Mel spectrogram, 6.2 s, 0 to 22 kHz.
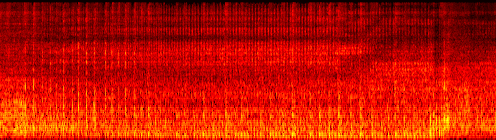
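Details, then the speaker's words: Yamaha BWS 100 two-stroke with Malossi 125cc kit, after rejetting for rich running: buzzy, crisp note revving cleanly with no gurgle or stumble; carburation now healthy, normal idle and revving. "Okay, you can hear that already sounds like 10 times better. There's no gurgling and everything, it's revving up quite cleanly."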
